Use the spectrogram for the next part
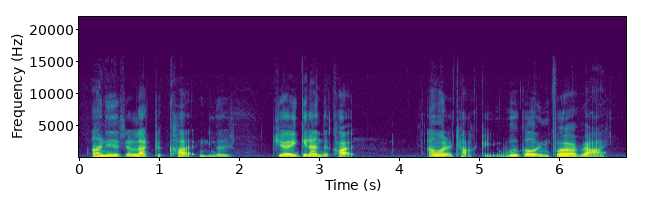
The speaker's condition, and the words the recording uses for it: Cerebral palsy. Because I have CP and because of the way I move and talk throughout my life, people have thought that I have not been very bright.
